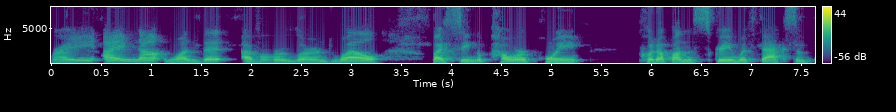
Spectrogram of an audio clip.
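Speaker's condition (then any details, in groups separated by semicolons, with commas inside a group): No condition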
